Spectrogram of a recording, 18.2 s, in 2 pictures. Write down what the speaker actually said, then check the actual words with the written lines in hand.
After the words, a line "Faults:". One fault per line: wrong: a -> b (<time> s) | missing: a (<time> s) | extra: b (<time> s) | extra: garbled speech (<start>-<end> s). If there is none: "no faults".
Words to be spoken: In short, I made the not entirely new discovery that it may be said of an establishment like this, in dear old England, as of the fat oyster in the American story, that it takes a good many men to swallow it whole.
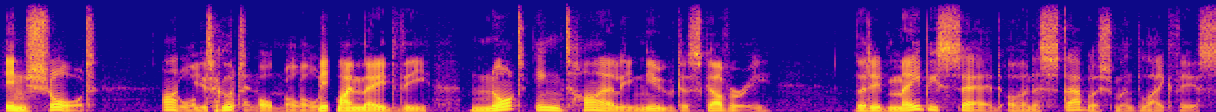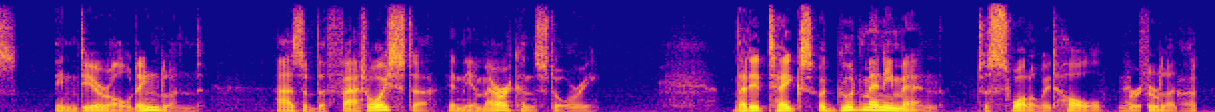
In short, [garbled] I made the not entirely new discovery that it may be said of an establishment like this, in dear old England, as of the fat oyster in the American story, that it takes a good many men to swallow it whole. [garbled]
Faults:
extra: garbled speech (1.2-2.5 s)
extra: garbled speech (17.5-18.1 s)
